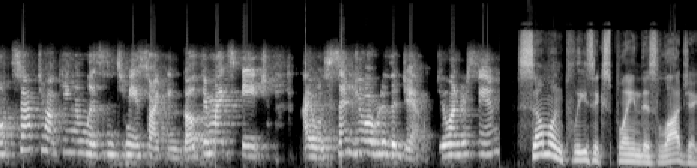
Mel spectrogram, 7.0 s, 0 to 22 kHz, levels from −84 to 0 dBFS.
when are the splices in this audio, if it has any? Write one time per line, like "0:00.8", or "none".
none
